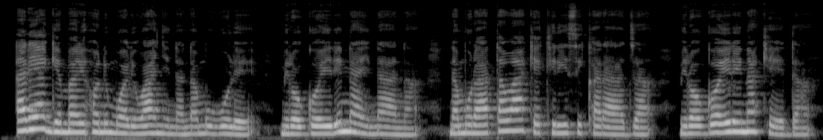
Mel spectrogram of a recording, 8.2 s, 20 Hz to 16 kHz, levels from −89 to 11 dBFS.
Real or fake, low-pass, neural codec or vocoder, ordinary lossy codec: real; 14.4 kHz; none; none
